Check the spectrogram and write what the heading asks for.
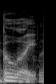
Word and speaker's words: Beloit: She has also worked for Youth for Understanding USA, Beloit College. Did I pronounce that Beloit. – Correctly? Beloit. I'm so sorry.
